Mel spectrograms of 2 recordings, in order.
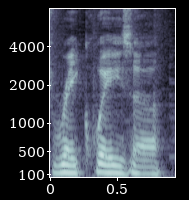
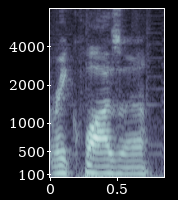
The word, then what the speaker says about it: Rayquaza: Rayquaza, which Pokemon had to go out of their way at Worlds this year to clarify. It is pronounced Rayquaza, not Rayquaza.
